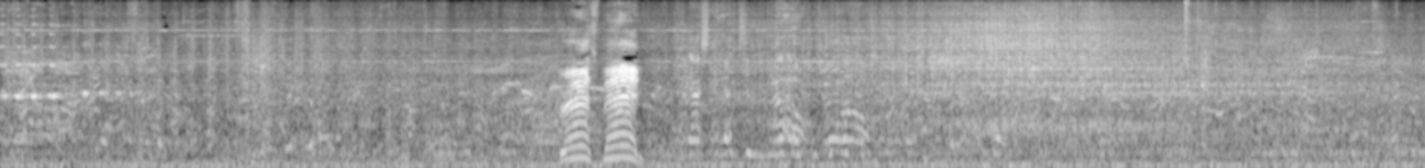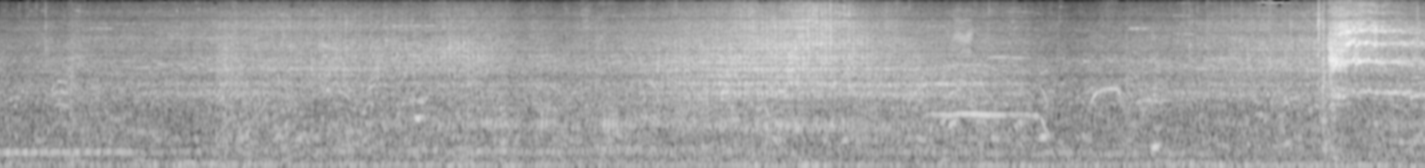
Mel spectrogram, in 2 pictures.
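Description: A fairground swing ride rumbles as it spins.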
